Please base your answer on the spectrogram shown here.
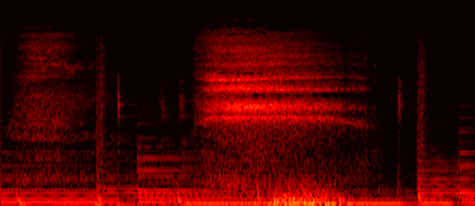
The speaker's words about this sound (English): So I'm going to take a deep breath, another deep breath.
